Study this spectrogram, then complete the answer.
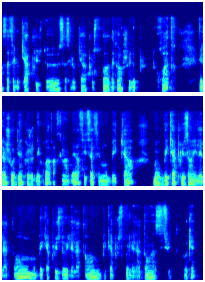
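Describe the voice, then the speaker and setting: A man's voice: fairly low pitch, warm tone, breathy edge. A man giving a mathematics lecture, hesitant and full of fillers, often checking that students follow. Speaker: math lecturer. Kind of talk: online lecture.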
